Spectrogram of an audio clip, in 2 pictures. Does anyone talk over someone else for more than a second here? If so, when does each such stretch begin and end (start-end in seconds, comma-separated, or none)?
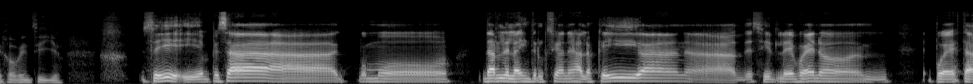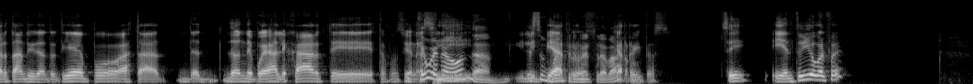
13.9-16.2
